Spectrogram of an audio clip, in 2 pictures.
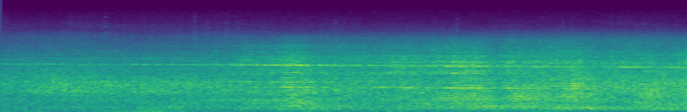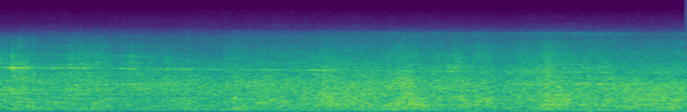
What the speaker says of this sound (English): I believe that's a United flight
